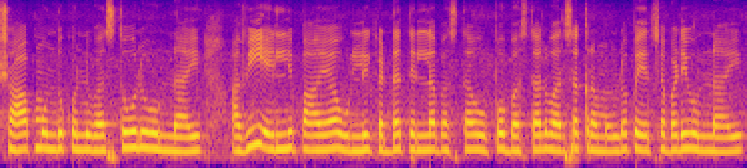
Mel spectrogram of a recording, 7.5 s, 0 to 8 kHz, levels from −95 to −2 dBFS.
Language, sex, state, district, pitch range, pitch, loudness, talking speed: Telugu, female, Telangana, Mahabubabad, 220-240 Hz, 230 Hz, -13 LUFS, 130 wpm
